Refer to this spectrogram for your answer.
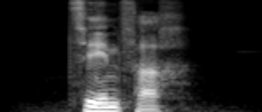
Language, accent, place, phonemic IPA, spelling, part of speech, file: German, Germany, Berlin, /ˈt͡seːnfax/, zehnfach, adjective, De-zehnfach.ogg
- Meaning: tenfold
